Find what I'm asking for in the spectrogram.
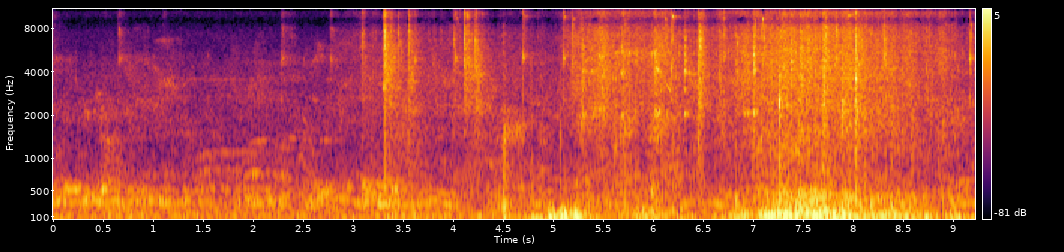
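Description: Pet pigeons kept in a coop give soft, low cooing calls at moderate distance, the sound swelling in the second half amid scattered rustling and background noise.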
